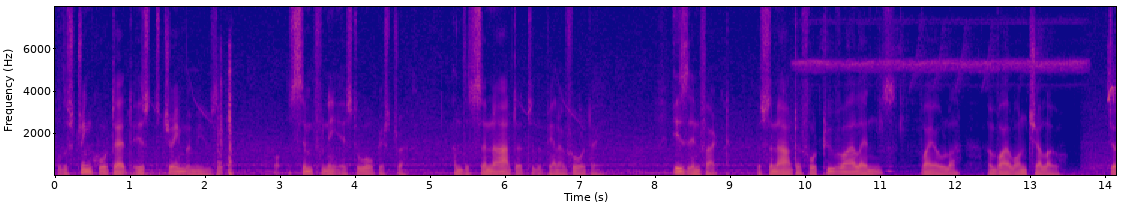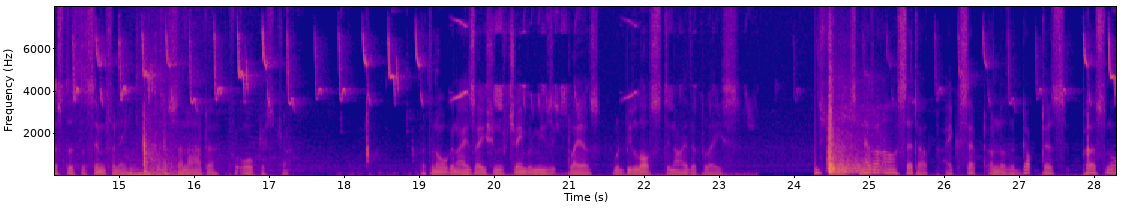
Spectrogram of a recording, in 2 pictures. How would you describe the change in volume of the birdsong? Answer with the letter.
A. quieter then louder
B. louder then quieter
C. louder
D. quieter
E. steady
A.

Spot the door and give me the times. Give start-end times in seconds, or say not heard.
1.1-2.4, 15.1-16.1, 24.4-25.2.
